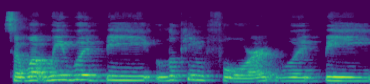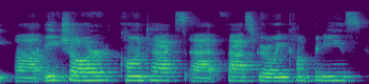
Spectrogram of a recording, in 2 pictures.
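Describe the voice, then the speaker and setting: A woman's voice: lowish voice, fairly even intonation, slow, hardly any pauses, darkish tone. A woman with a Washington DC accent, introducing her UK immigration advice work on a video call, chatty and enthusiastic with frequent ums. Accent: American, Washington DC. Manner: chatty, filler-heavy, enthusiastic. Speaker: UK immigration advisor. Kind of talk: webinar self-introduction. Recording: echoey room on video call.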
